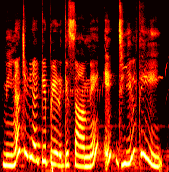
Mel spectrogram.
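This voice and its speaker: A woman's voice: high voice, very animated, unhurried. A woman narrating a scripted children's story as its narrator.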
